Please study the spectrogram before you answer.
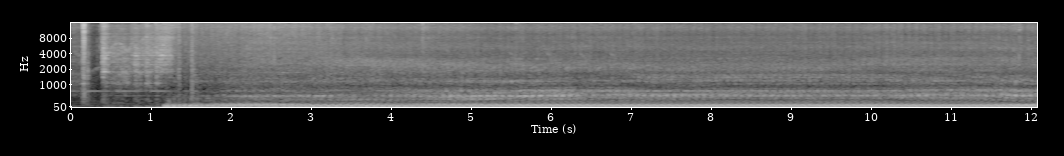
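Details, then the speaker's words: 2007 Pontiac GXP LS4 V8 cold start after re-welding the muffler internals, which had rattled before: the engine catches and settles into a steady, deep, even idle with no muffler rattle, sounding normal. "And so I just got that fixed, and now I'm about to do a cold start on the car to see what this muffler sounds like."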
